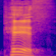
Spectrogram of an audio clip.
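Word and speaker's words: Pyth: amarle Amari Amari mentioned pith I you know some because I was I was you know messing up on the pronunciation they're like pretend like Michael Tyson is saying piss that's how you pronounce it so from then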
